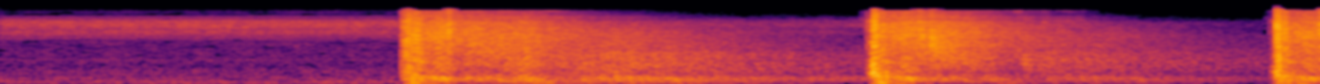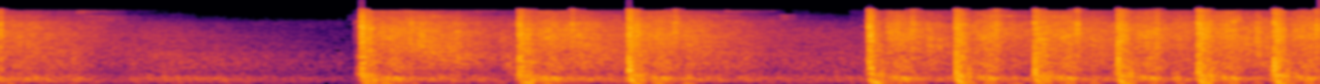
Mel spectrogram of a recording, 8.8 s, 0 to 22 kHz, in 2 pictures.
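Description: M1919 Browning belt-fed machine gun firing .30-06 rounds: three single shots about a second and a half apart, then a short burst of about four, then a longer burst of rapid fire at about seven rounds a second. Each shot echoes.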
